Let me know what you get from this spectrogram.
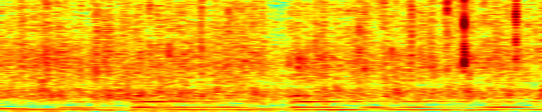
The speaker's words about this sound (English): Come on, let's give them a big hand clap of praise.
